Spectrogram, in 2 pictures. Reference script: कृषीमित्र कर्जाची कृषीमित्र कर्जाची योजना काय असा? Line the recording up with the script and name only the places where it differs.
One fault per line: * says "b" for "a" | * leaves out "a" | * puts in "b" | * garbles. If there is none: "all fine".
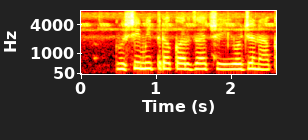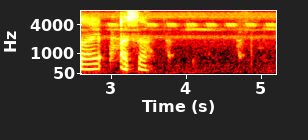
* leaves out "कृषीमित्र कर्जाची"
